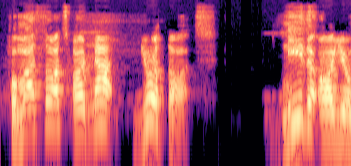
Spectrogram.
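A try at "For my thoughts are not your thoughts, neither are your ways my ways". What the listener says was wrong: Slow down, reader. You're reading too fast. Read that again.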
